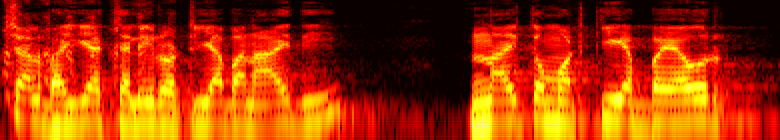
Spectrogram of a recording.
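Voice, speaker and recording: A man's voice: on the high side, little pitch movement, moderate pace, a bit bright, natural voice. A man voicing a henpecked, resigned older village uncle in a cartoon, with an Awadhi accent. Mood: grumbling. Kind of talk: cartoon comedy dialogue.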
